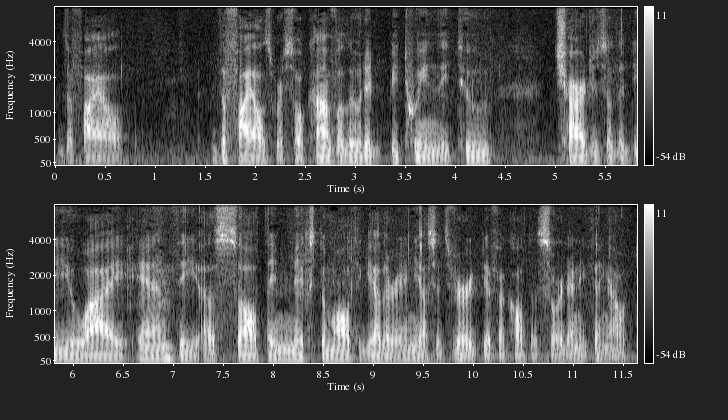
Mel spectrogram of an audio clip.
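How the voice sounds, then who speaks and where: A man with a low voice answers a judge as a litigant. He is formal and deferential, yet insists on his account. There is noise behind his voice. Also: monotone, moderate pace. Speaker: litigant, defendant in a civil case. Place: indoor courtroom set.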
